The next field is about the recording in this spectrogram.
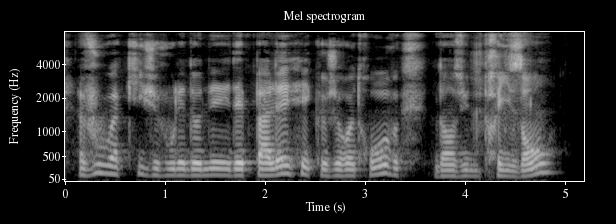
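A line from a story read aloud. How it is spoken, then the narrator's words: Melodious voice. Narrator (French): dit-elle d'une voix mélodieuse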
